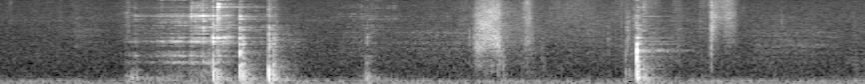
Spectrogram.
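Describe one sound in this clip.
A heavy metal part clanks and knocks against a concrete floor.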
